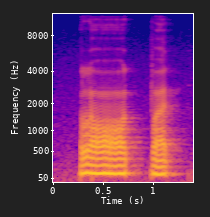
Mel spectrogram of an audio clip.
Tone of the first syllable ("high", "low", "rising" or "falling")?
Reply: low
